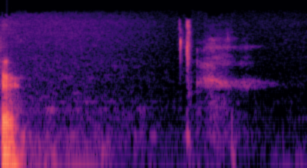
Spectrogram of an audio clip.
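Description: A man's voice ending a sentence, then a pause with a short, faint click and a brief rustle a little over a second in.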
